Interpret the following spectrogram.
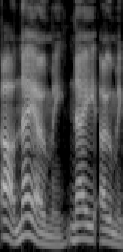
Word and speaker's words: Naomi: It's pronounced, Naomi, brilliant.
